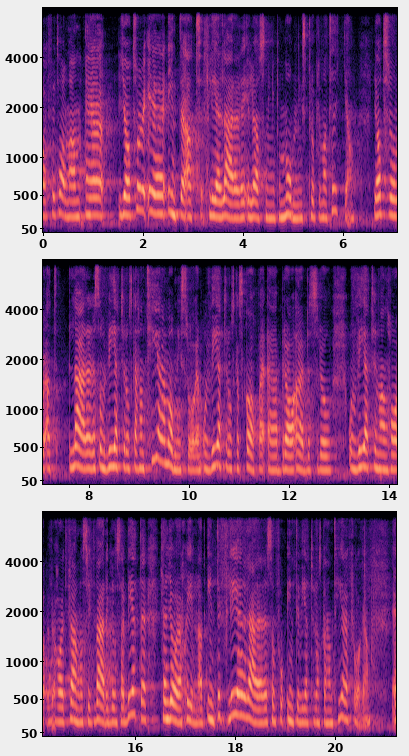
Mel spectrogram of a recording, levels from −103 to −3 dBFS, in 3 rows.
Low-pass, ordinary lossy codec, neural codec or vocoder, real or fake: 7.2 kHz; none; codec, 16 kHz, 8 kbps, FreqCodec, smaller model; fake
